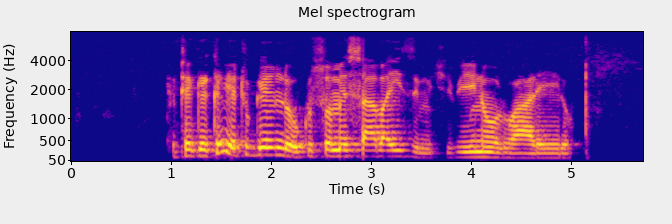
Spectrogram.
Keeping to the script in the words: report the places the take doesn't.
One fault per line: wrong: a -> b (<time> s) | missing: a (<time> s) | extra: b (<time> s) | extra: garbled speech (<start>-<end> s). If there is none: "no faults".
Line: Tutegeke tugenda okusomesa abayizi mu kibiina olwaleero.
extra: bye (1.5 s)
